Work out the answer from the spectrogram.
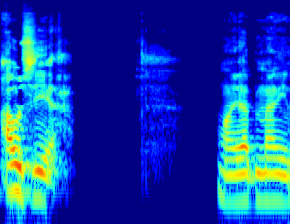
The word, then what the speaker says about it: Osiris: The name of Osiris was pronounced Ausir.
